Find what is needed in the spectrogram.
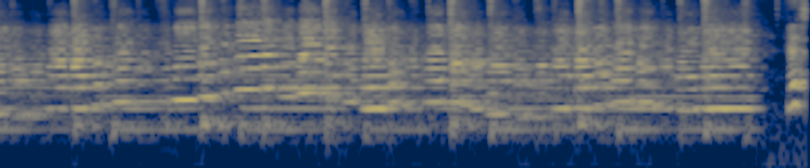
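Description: A lively traditional-style tune on accordion, melody notes moving quickly over a held bass, cutting off suddenly just before the end.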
